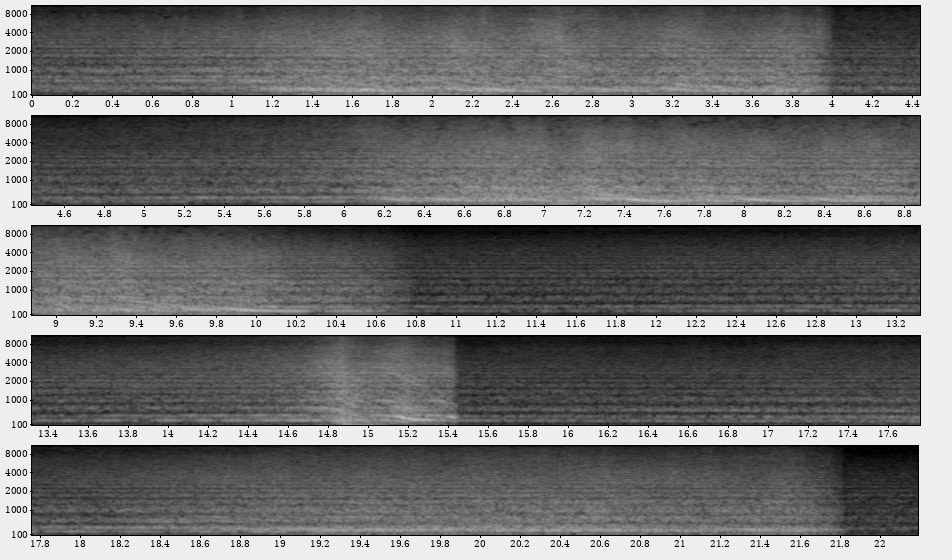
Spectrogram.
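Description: Pack of race cars lapping the Charlotte oval in iRacing, engines swelling and fading in repeated passes as they sweep by, loud and droning with sharp transitions between cars.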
